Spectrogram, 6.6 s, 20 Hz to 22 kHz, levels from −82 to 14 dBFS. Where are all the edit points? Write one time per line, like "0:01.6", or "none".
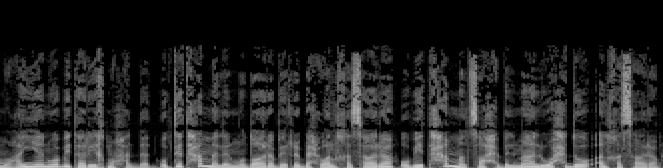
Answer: none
